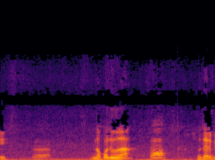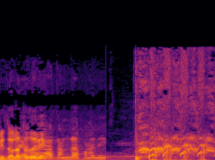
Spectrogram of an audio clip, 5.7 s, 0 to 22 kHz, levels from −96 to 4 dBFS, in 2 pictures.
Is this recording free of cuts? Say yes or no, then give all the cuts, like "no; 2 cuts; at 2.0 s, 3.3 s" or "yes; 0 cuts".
no; 1 cut; at 4.4 s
